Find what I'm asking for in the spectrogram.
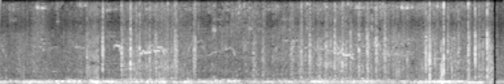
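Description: Pigeons coo softly inside a pigeon house, their low, rolling calls overlapping steadily from close by, with faint rustling and a few brief clicks in the background.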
